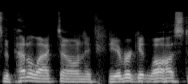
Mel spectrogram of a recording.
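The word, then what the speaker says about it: nepetalactone: Unfortunately, I made the worst possible name for my Substack because no one can pronounce it. But it's nipetolactone.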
